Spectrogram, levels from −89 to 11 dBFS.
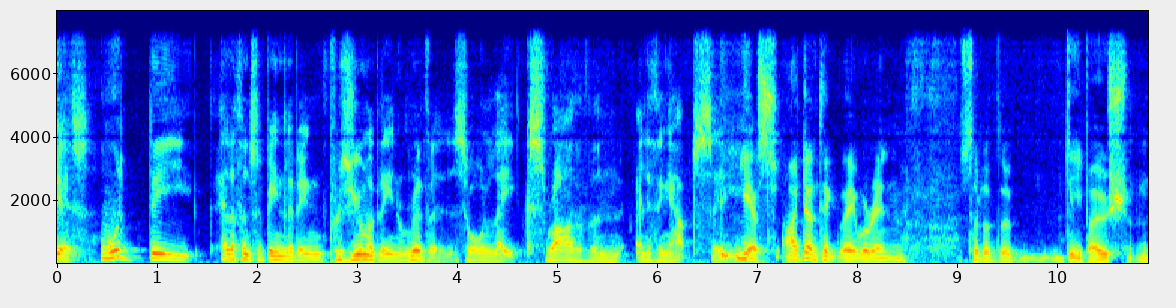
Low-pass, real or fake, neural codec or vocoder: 7.2 kHz; fake; codec, 44.1 kHz, 7.8 kbps, DAC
